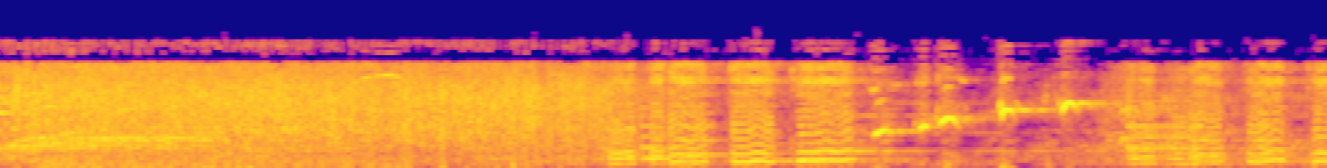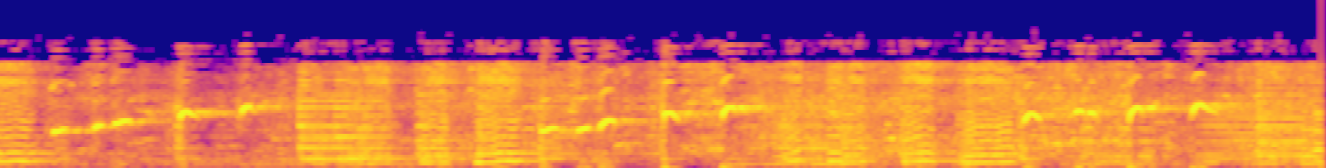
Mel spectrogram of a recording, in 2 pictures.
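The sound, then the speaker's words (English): Fred McCauley on the kazoo and Tim Brooke Taylor on the swanee whistle play a jaunty, wobbly tune together, the whistle swooping up and down in pitch over the kazoo's reedy hum, loud and continuous throughout. “with Fred McCauley on the kazoo and Tim Brooke Taylor on the Swanee whistle.”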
